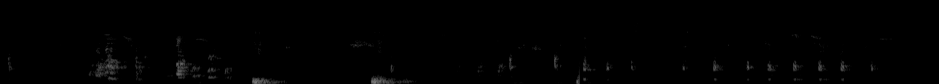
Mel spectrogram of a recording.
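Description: Aseel chickens clucking in short calls, with two dull low thumps near the middle. In the last few seconds the clucks come in a quick, even run, about three a second.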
